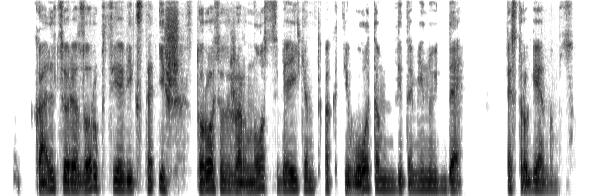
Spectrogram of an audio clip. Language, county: Lithuanian, Vilnius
